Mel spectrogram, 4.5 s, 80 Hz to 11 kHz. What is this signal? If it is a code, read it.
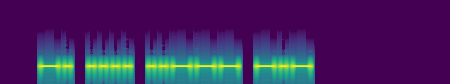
Morse code, heard as a keyed tone, about 20 wpm, 700 Hz. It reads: NH2K
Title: USA Call Signs - 4 Characters - 4x Character Spacing - 20wpm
